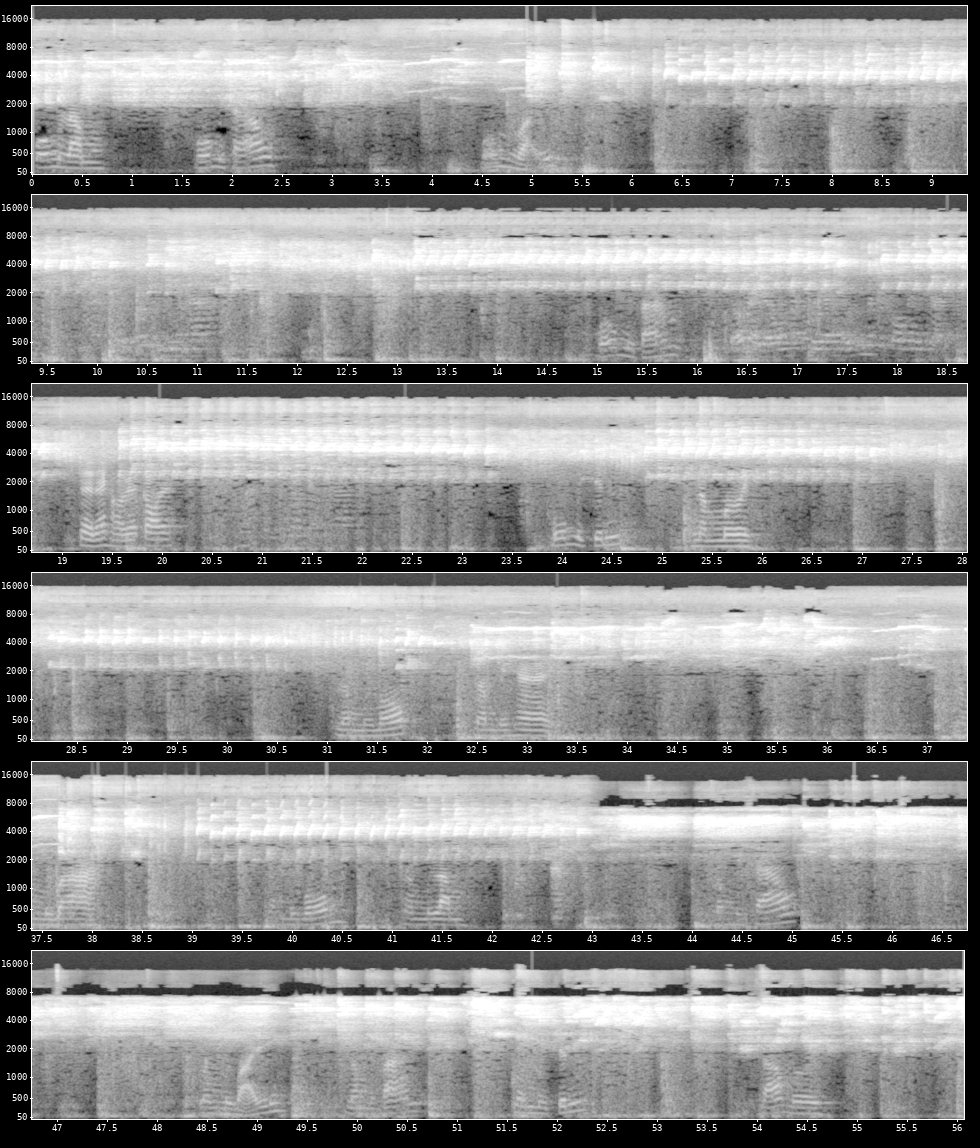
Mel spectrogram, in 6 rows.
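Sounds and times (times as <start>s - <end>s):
high chirping twitter of swiftlets: 0.0s - 56.0s
lower chirps: 0.0s - 56.0s.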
